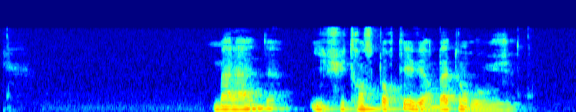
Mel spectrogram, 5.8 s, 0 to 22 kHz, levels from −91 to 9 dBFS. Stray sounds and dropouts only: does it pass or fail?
pass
